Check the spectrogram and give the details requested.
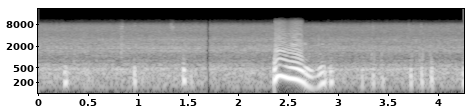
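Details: Eurasian eagle-owl in the Eifel on 9 September 2014 gives a single strident, nasal call of about a third of a second that slides downward and ends in a brief upturned tail, amid light ticking and background hiss.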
